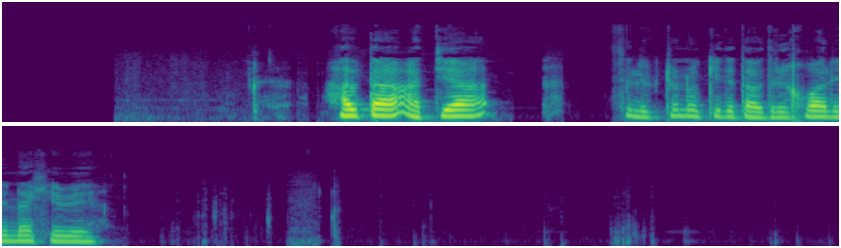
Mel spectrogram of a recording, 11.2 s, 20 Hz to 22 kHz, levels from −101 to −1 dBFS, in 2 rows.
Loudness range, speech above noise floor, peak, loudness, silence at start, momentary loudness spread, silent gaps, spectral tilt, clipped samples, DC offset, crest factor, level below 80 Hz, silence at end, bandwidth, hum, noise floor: 10 LU; over 72 dB; 0 dBFS; -19 LUFS; 2.2 s; 17 LU; none; -11 dB/octave; under 0.1%; under 0.1%; 22 dB; -64 dBFS; 4.95 s; 5.4 kHz; none; under -90 dBFS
